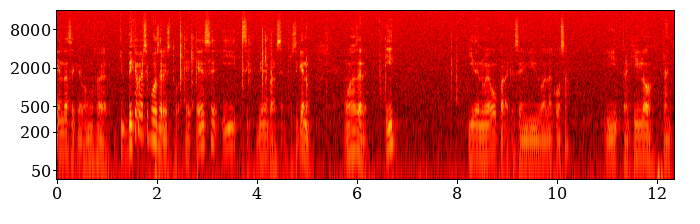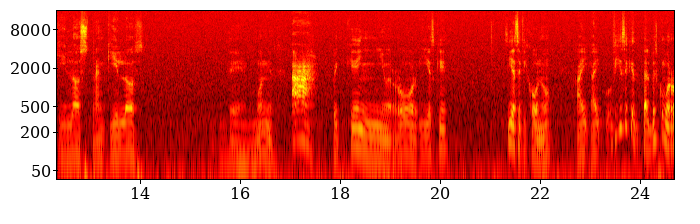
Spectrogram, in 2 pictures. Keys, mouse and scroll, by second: 2.2-3.1 typing, 3.7 Escape, 4.1 ctrl+z, 6.4 i, 7.8 i.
